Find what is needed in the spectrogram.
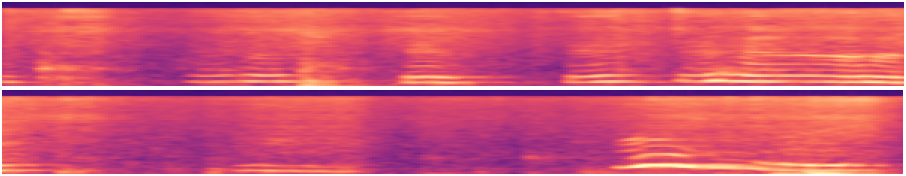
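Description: A young girl humming in short wordless phrases with closed lips, each a second or less, with brief pauses between them. The pitch slides up and down, and the last phrase near the end swoops down.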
